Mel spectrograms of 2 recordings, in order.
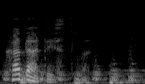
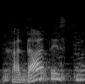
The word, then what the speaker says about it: ходатайство: нашему соседу дверь починили это слово произносится так ходатайство ходатайство куку ходатайствовать ходатайствовать за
